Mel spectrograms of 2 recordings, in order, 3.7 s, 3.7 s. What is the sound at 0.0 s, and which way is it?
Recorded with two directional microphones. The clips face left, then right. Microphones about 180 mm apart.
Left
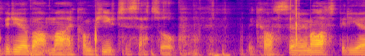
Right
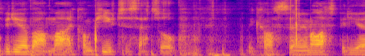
Speech, 5° left (ahead or behind).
